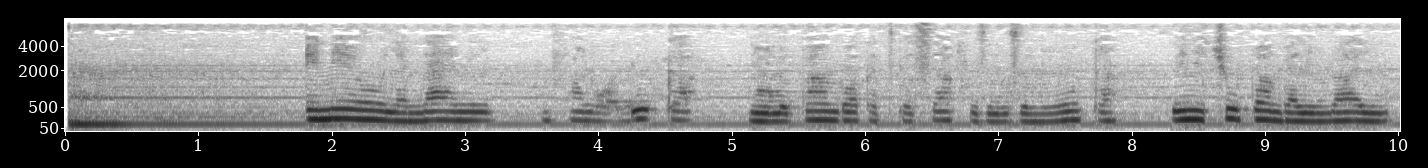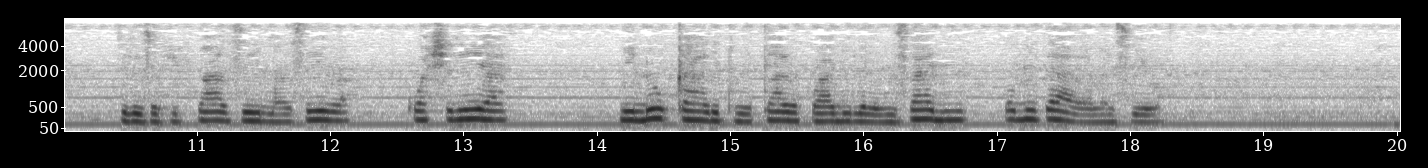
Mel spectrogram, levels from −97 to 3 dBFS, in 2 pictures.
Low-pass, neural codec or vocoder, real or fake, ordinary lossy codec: 7.2 kHz; codec, 16 kHz, 8 kbps, FunCodec, trained on Chinese and English, 25 frames a second; fake; MP3, 32 kbps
